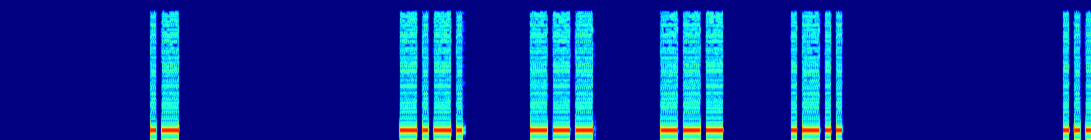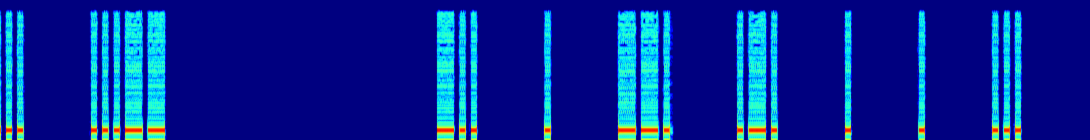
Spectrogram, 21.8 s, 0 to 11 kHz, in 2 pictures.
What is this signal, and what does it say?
Morse code, heard as a keyed tone, about 21 wpm, spaced as for 10 wpm, 800 Hz. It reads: A COOL 53 DEGREES
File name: Spaced Characters / Spaced Characters-mp3s / Weather5 1 sp @20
